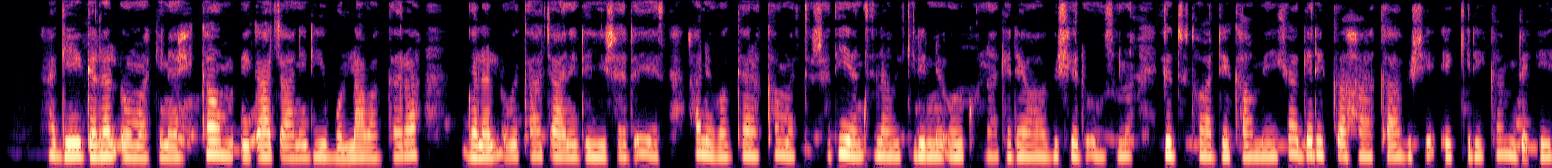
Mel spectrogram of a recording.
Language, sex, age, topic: Gamo, female, 18-24, government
